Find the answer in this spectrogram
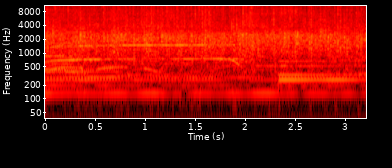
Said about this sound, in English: Has God healed anybody in this house? Give him a hand clap.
